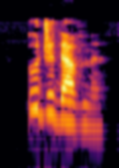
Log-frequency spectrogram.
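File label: "ыджыдавны", Komi, female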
